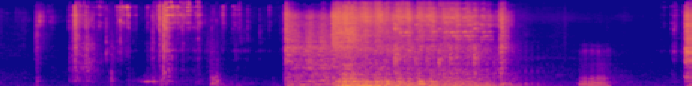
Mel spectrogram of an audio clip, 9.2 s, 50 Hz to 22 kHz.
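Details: XC Ford Falcon 351 Cleveland V8 with new MSD Pro Billet distributor, static timing 18 degrees: key clicks, engine catches, runs roughly about three seconds and dies, brief weak second attempt; owner felt it had too much timing, cause not confirmed.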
